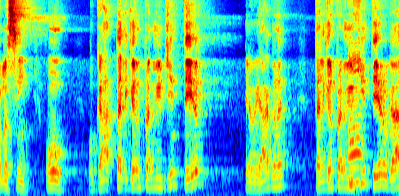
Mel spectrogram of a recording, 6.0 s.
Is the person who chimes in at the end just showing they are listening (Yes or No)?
Yes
